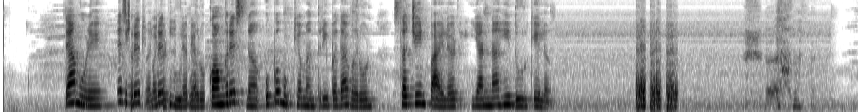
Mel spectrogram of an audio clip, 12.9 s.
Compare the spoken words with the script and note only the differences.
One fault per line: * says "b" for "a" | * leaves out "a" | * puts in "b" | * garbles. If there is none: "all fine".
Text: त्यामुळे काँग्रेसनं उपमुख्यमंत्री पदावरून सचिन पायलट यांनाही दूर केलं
* garbles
